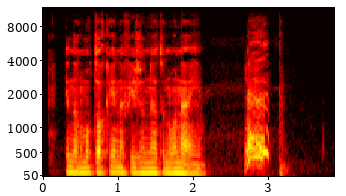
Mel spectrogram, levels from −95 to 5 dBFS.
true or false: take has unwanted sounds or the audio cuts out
true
